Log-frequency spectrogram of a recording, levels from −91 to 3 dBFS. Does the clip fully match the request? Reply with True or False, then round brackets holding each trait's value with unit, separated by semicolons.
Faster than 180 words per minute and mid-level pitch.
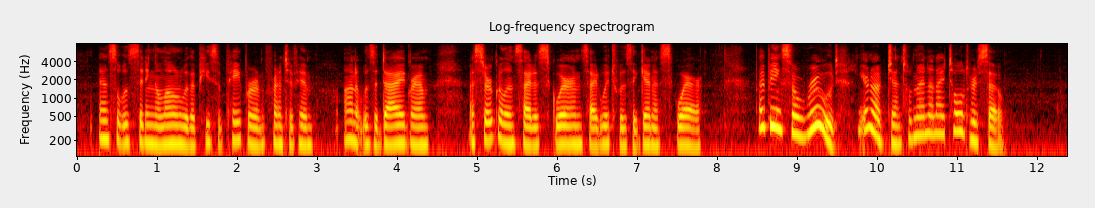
True (200 wpm; 180 Hz)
